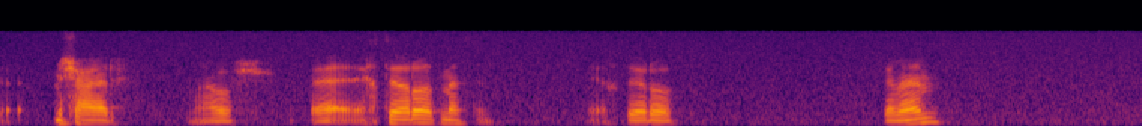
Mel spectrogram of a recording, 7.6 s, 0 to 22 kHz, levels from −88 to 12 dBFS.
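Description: No technical faults can be heard in this speech recording, which carries the normal signature of a call's microphone processing: the lowest bass is trimmed by its high-pass filter and nothing sits above 8 kHz.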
